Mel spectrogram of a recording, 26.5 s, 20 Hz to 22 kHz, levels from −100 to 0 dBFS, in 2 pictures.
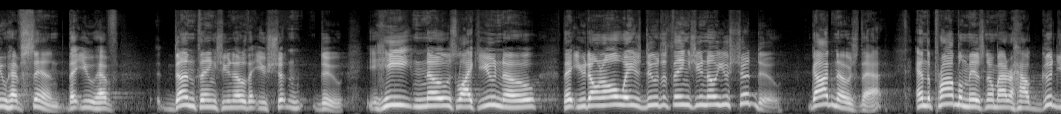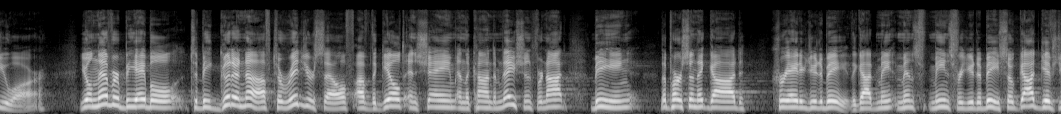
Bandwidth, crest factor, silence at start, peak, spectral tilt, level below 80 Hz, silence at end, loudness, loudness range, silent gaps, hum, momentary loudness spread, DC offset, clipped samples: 15.5 kHz; 18 dB; 0 s; -2 dBFS; -5.5 dB/octave; -78 dBFS; 0 s; -19 LUFS; 3 LU; none; none; 10 LU; under 0.1%; under 0.1%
